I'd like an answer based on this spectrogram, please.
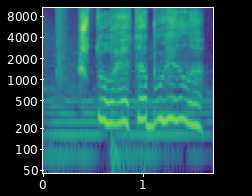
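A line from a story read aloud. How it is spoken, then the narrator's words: Trembling question. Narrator (Russian): дрожащим голосом спросил Карандаш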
